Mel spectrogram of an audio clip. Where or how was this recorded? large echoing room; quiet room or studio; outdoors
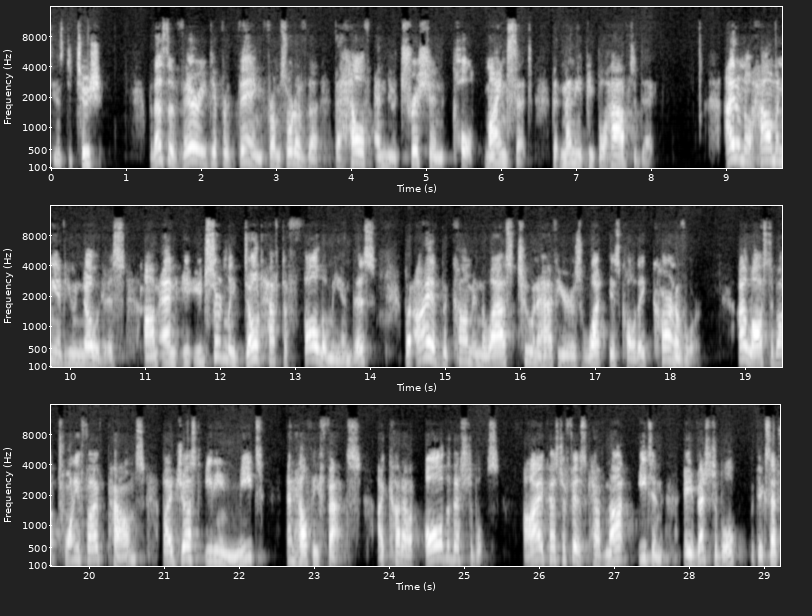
large echoing room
